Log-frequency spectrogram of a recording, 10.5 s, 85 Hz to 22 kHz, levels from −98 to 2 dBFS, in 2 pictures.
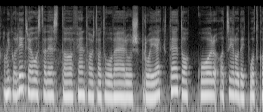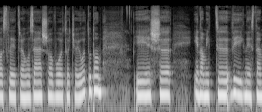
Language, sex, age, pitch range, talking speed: Hungarian, female, 30-49, 180-210 Hz, 120 wpm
